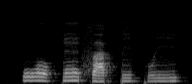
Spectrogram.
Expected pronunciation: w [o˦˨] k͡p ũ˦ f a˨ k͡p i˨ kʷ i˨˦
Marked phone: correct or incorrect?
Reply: correct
